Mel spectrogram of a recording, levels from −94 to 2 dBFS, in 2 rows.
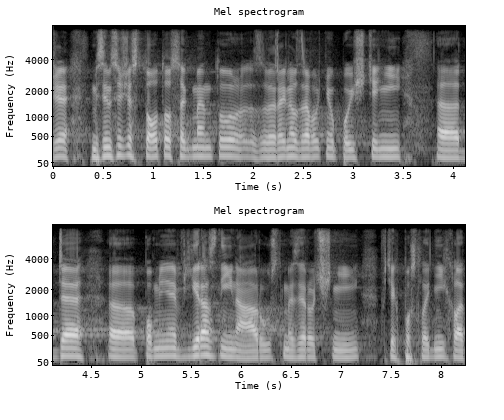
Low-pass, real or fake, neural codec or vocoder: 7.2 kHz; real; none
